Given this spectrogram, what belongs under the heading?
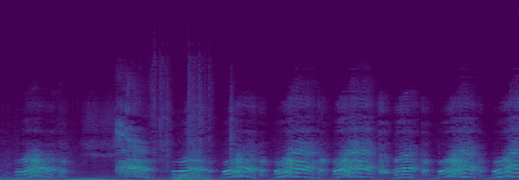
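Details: Strong, rhythmic, high-pitched crying in repeated bursts, with some room noise, from a newborn baby boy just after normal vaginal delivery at a clinic; newborn cry.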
